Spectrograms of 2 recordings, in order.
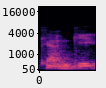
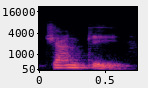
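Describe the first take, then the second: First: The word begins with a hard k sound. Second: The word begins with a ch sound. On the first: The speaker calls it wrong. "I mispronounced the word. It's not kanki" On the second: The speaker calls it right. "the C in uh, Pali is a ch"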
